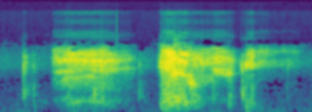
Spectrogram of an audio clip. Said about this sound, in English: Ah, confound it. I do not have a cold. A man can sneeze, can't he?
